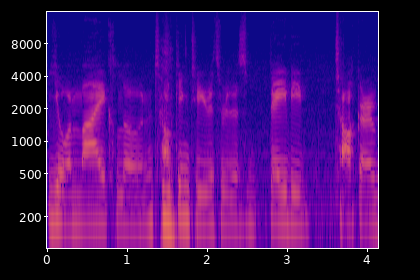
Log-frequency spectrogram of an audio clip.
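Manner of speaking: sinister-sounding voice. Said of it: "I'm Sinister".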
